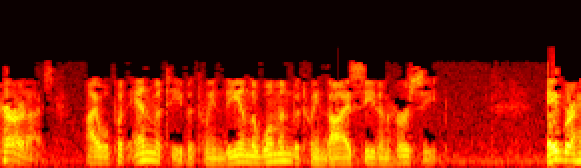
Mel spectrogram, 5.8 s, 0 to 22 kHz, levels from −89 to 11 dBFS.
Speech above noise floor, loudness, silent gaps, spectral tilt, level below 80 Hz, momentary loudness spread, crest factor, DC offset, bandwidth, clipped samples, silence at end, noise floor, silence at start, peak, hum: 27 dB; -18 LUFS; none; -7.5 dB/octave; -46 dBFS; 12 LU; 18 dB; under 0.1%; 8 kHz; under 0.1%; 0 s; -44 dBFS; 0 s; 0 dBFS; none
